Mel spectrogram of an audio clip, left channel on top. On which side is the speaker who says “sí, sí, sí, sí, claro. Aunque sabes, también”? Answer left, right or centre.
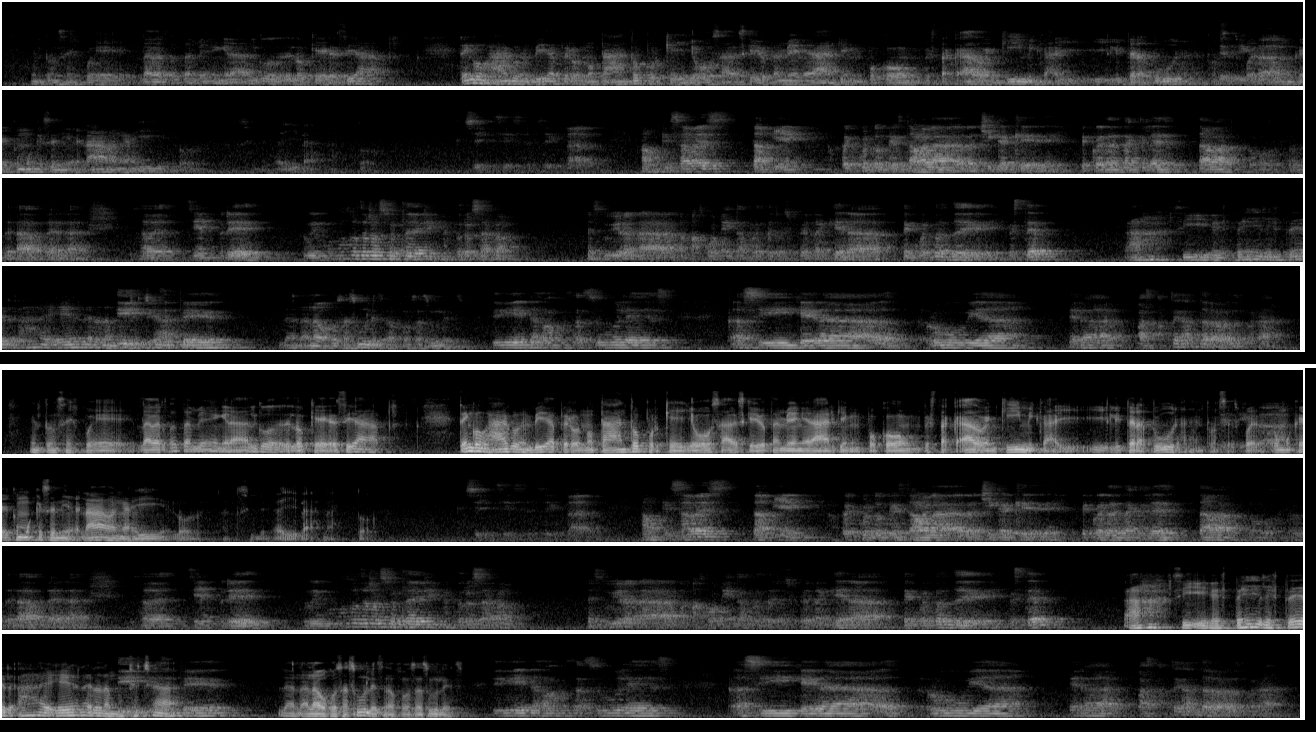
Left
